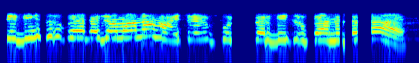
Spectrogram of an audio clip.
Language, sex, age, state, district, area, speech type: Maithili, female, 18-30, Bihar, Muzaffarpur, rural, conversation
